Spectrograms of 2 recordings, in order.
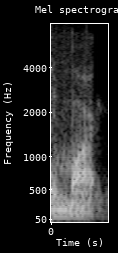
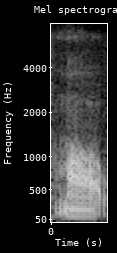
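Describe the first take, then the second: First: "Mark" with a clear r at the end; non-Southern Mark. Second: "Mark" as mɔ, r dropped, low and soft; Southern Mark. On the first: Streamer shows the way they don't say Mark. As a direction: say "Mark" with a hard r, not the Southern way. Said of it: "We don't say Mark". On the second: Streamer shows how Southerners say Mark. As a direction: drawl "Mark" as maw, no r. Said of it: "We say Mark". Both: Shown as a demonstration.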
